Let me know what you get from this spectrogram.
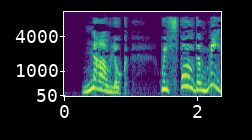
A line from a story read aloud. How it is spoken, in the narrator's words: he shouted at Patrick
